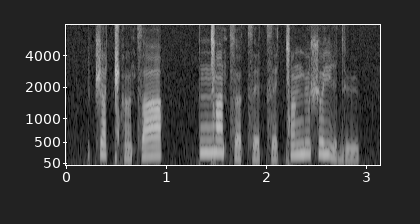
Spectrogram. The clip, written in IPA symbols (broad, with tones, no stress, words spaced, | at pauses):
t͡ʃɐ˥ǁʰœ̃˩t͡sa˥ | ŋ͡ǀã˥t͡sœ˩t͡se˩ t͡se˩ ǀœ̃˥ŋy˥ʃʏ˥ ji˩dy˩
